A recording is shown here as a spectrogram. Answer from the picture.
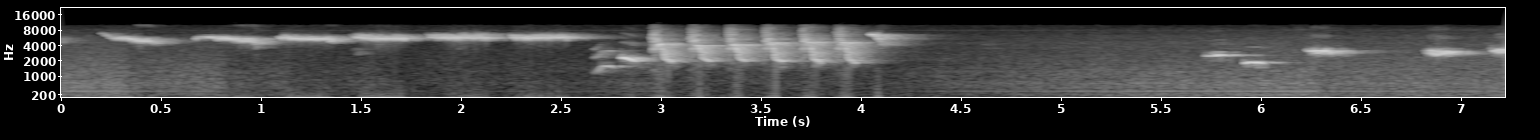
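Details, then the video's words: Nightingale singing from a cage: a series of high, thin whistles, then a rapid volley of about seven dry clicking notes, followed after a pause by scattered soft chirps. "Nightingale singing in the cage"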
